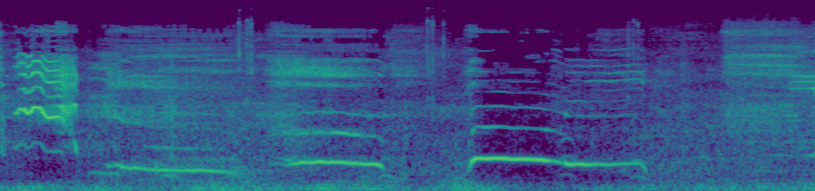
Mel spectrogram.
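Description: Women riders on a Slingshot reverse-bungee ride letting out long, drawn-out screams as the capsule is flung, three held cries with the longest and loudest a little past halfway, over a low rumble of wind on the microphone.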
